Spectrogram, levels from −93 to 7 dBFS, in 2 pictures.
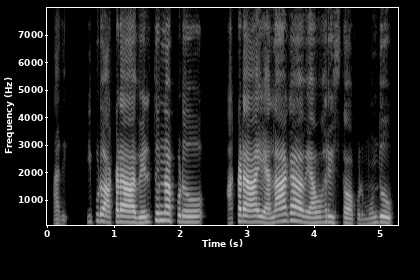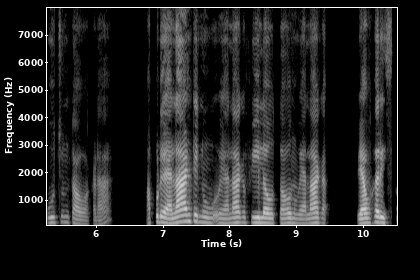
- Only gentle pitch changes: No, average, 3.6 semitones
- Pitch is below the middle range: No, high, 190 Hz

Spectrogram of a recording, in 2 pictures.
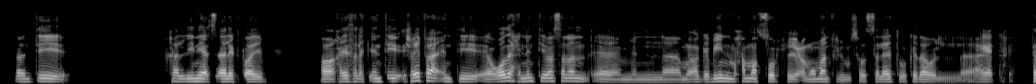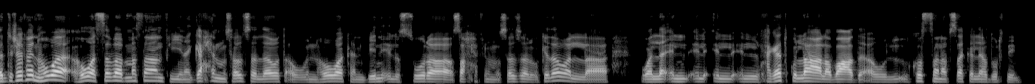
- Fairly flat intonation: No, average, 3.3 semitones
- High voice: No, low, 130 Hz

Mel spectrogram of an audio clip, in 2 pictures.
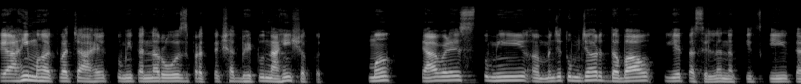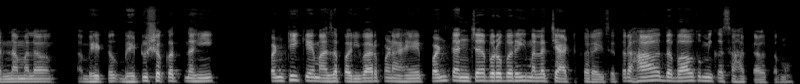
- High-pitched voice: No, medium, 150 Hz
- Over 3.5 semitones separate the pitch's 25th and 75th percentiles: Yes, average, 4.0 semitones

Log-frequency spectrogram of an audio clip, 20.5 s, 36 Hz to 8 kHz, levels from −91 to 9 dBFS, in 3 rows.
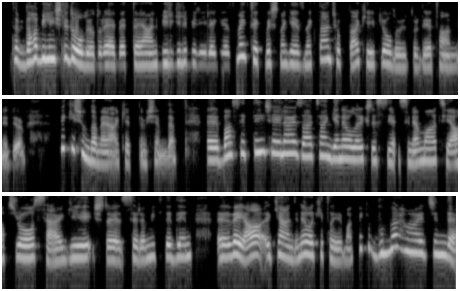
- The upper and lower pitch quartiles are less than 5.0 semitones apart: No, wide, 5.4 semitones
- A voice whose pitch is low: No, high, 230 Hz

